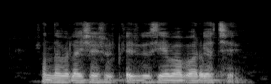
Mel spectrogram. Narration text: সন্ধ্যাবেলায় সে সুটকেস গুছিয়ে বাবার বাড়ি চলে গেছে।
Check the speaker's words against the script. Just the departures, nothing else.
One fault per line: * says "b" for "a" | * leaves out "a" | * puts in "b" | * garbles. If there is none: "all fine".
* leaves out "বাড়ি চলে"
